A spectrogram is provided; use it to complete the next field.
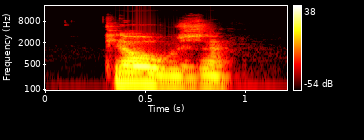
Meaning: third-person plural present indicative of clore
- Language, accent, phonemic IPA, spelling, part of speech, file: French, Canada, /kloz/, closent, verb, LL-Q150 (fra)-closent.wav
